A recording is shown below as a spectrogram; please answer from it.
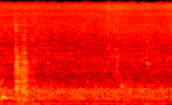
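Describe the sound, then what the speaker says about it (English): Butter and chopped onion sizzle in a pan with a steady, close frying hiss, broken by a couple of brief scraping sounds from a utensil stirring them, with no voice. "We're going to stir that together and just let that cook until the onion is a little bit softened"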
